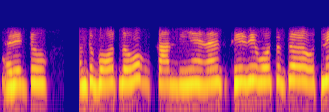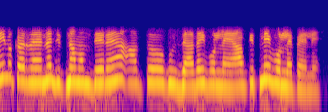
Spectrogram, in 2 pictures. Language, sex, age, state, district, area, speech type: Hindi, female, 30-45, Uttar Pradesh, Mirzapur, rural, conversation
